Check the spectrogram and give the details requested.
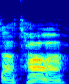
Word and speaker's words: Ata: we get into this it's atar I was right about that so I'm glad that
